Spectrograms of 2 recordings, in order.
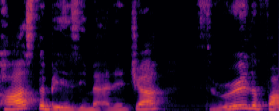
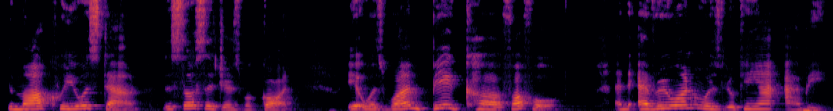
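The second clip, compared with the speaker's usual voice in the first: ordinary delivery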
